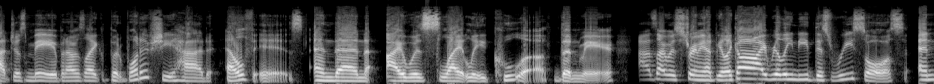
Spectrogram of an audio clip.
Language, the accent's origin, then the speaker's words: English; Sydney, New South Wales, Australia; accent: Australian; also born or lived in United Kingdom; I am from Sydney, Australia. I was born in the UK though, actually. Lived there when I was a kid. Yeah, I say yogurt. That's the only part of my accent that stayed. Everything else is Australian except that.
